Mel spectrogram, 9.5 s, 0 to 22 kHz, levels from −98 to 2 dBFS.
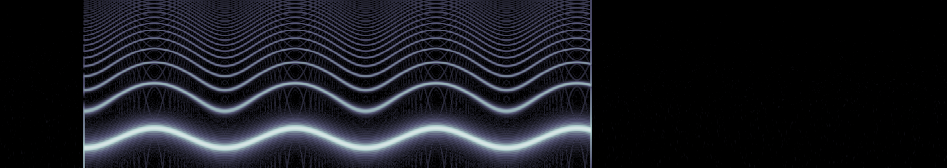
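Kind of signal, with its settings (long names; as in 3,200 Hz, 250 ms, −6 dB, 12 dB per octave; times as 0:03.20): siren wail 483–954 Hz 0.71 per second triangle −8 dBFS 5.07 s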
